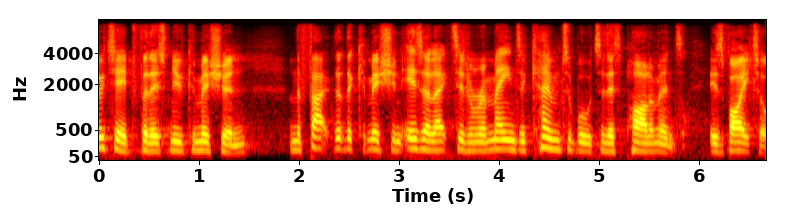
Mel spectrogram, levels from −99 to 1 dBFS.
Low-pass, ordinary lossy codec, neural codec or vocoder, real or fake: 7.2 kHz; none; codec, 16 kHz, 1 kbps, X-Codec, HuBERT features, trained on LibriSpeech; fake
